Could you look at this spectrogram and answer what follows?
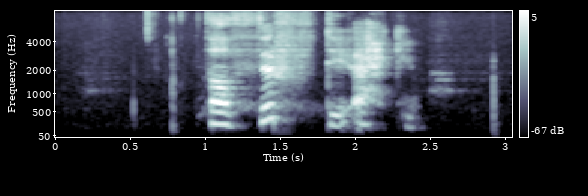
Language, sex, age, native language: Icelandic, male, 9, Icelandic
